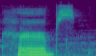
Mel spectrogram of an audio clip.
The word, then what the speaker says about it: herbs: Um, how do you pronounce do you pronounce herbs with the H in British English? The H in herbs is typically pronounced Okay, so it's not a me thing.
